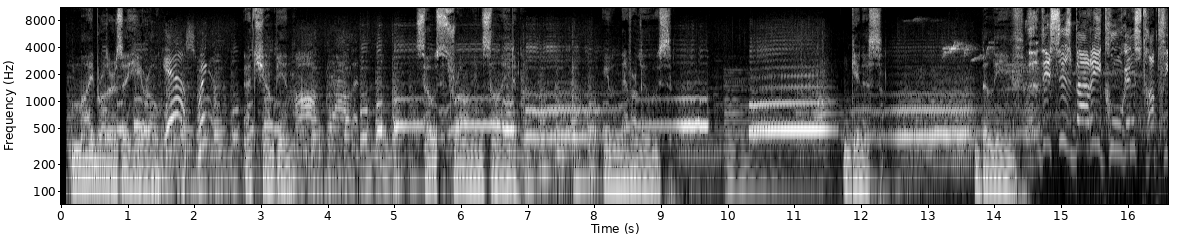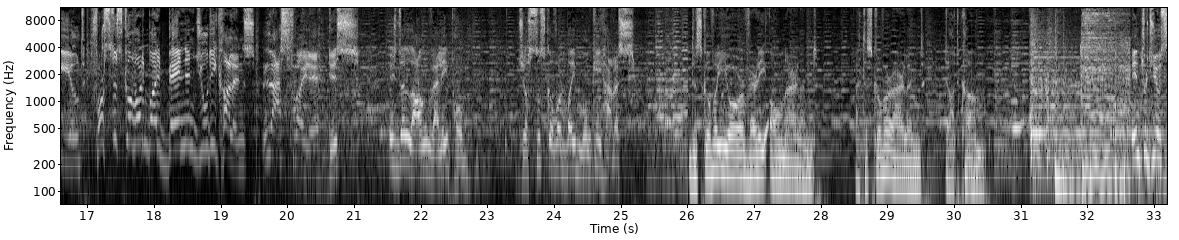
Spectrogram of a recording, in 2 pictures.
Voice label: Irish; 20s-30s. Male. Irish.

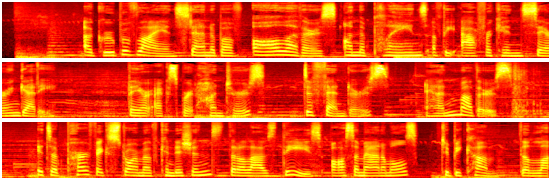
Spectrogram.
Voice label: Documentary, american

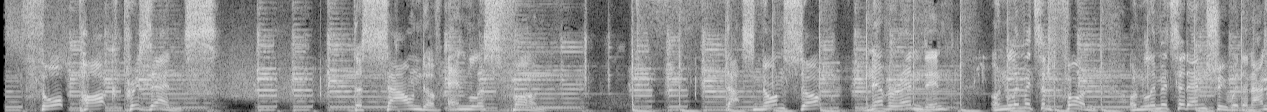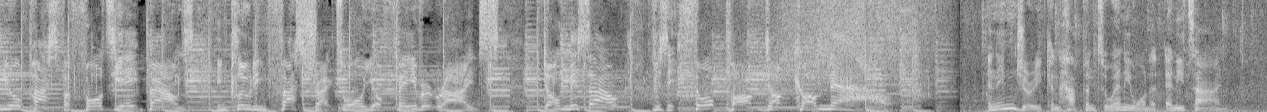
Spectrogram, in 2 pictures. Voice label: Commercial

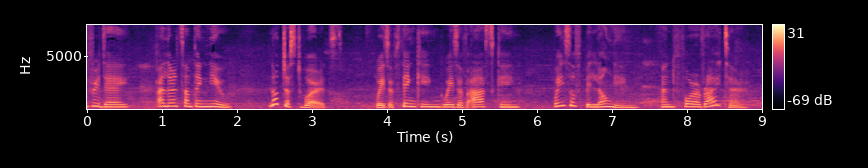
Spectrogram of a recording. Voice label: English Arabic Accent; Arabic (Iraq); Middle Eastern; Male

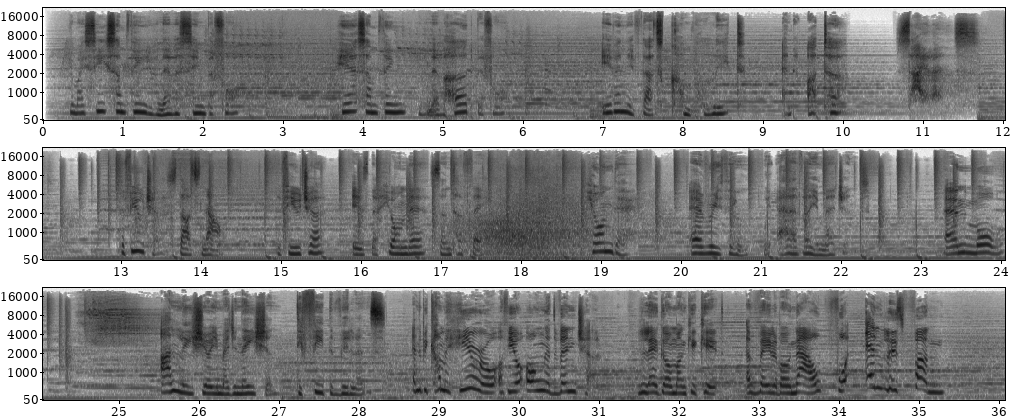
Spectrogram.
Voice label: English VO Reel

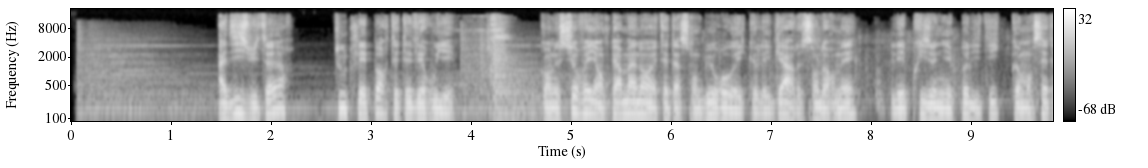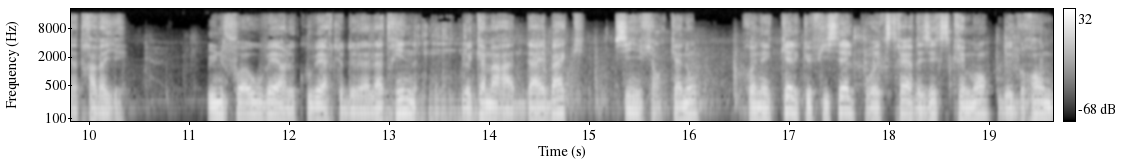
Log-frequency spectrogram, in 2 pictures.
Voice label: French

